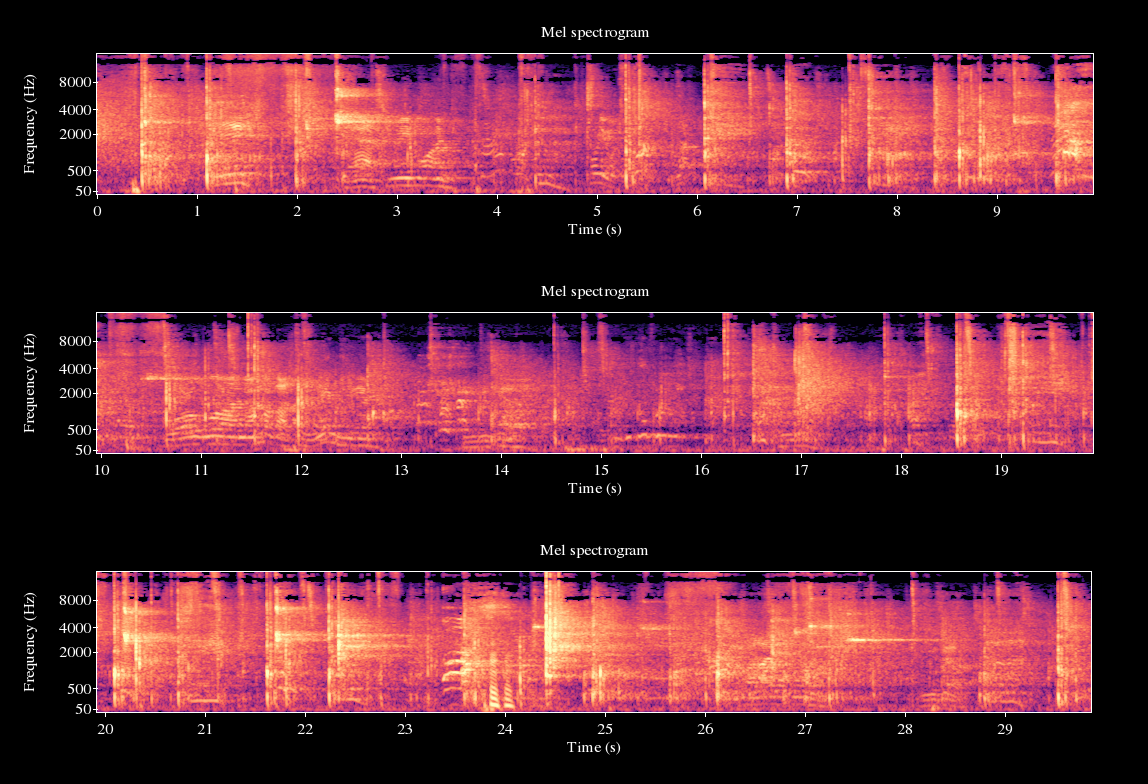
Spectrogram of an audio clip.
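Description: Tennis balls are struck with rackets, echoing in a large indoor hall.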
